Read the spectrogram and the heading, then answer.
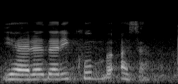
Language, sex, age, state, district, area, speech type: Goan Konkani, female, 18-30, Goa, Tiswadi, rural, read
